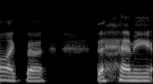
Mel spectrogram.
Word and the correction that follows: heme: iron, or am I pronouncing that right? The hem iron? – Heme. – I knew I say it wrong. I'm like, is it hem or heme?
